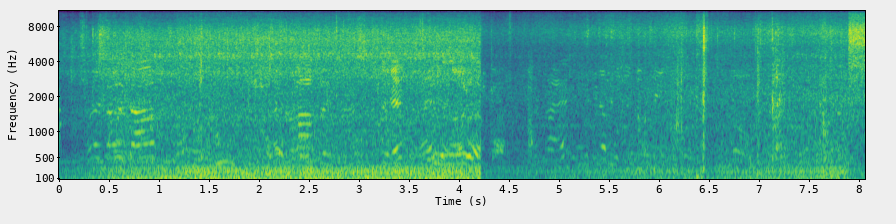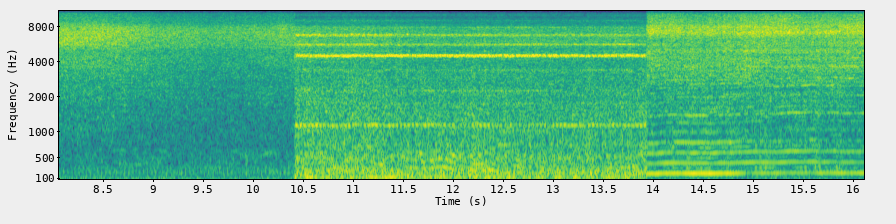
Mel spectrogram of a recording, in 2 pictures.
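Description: Firefighting at a burnt-out building: hissing noise of water spray and steam off the smouldering remains, heard in several abruptly cut segments. Near the end a steady engine hum with a clear low tone comes in.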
